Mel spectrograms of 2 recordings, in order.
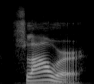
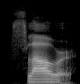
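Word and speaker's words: flour: F-L-A-U-R, an R absent in British, presence in American. That is flower. The pronunciation exactly the same to F-L-O-W-E-R, flower. Let me show you the phonetic symbols of that also. This is F-L-O-U-R, flower, a triphthong, flower.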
